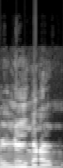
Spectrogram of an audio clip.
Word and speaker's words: aluminum: a magnesium alloy to an aluminum or aluminium, wherever, it depends on where you are, how you say it.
